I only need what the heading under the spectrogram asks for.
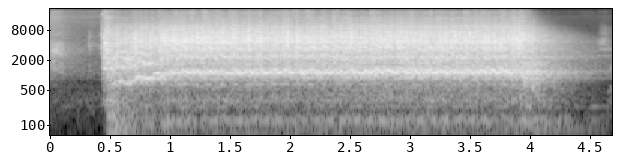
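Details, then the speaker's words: Cold engine with cold oil and headers, cranked with the ignition off after fuel priming: about three and a half seconds of steady but slightly sluggish starter churning without firing; slow cranking, owner suspects low battery or the cold. "Let's put the charger on. It sounds a little low, but it might be just because it's cold, too."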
